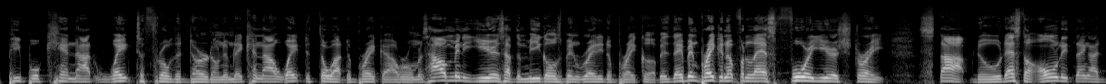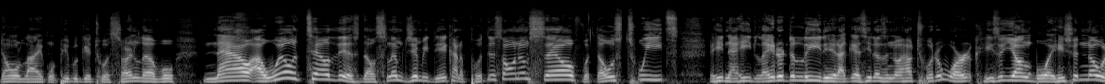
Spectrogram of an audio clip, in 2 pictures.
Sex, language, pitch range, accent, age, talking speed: male, English, 130-165 Hz, American, 30-49, 250 wpm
